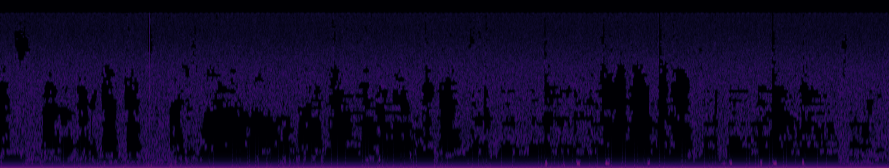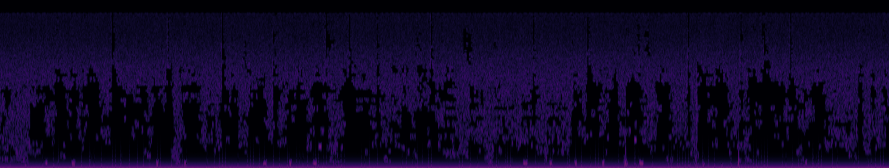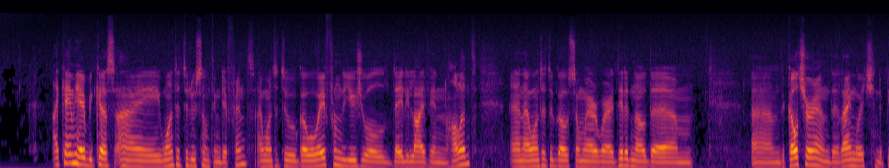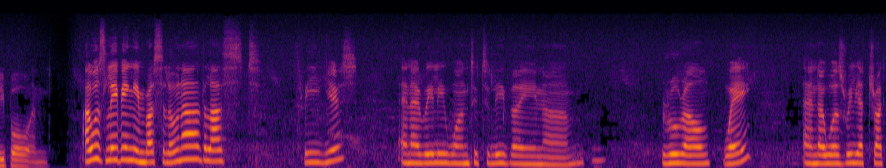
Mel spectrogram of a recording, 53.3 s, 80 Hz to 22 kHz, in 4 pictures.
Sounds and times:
Speech: 0:27.5 - 0:37.1, 0:38.0 - 0:43.9, 0:44.5 - 0:45.4, 0:46.0 - 0:49.1, 0:50.0 - 0:51.3, 0:52.1 - 0:53.2.

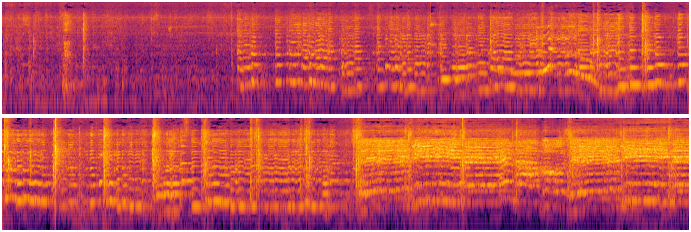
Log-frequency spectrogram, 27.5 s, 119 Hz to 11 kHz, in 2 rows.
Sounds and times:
Music: 0:04.6 - 0:27.4.

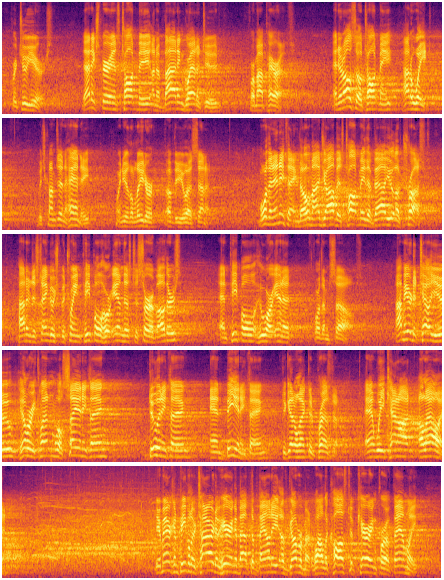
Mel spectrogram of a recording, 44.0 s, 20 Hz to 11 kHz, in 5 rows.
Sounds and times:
Narration, monologue: 0:00.0 - 0:35.8, 0:38.2 - 0:43.9
Male speech, man speaking: 0:00.2 - 0:01.0, 0:01.6 - 0:04.4, 0:05.0 - 0:05.9, 0:06.6 - 0:08.6, 0:09.6 - 0:13.0, 0:14.0 - 0:17.4, 0:18.0 - 0:21.2, 0:22.0 - 0:24.7, 0:25.5 - 0:28.6, 0:29.4 - 0:35.4, 0:38.3 - 0:43.6.

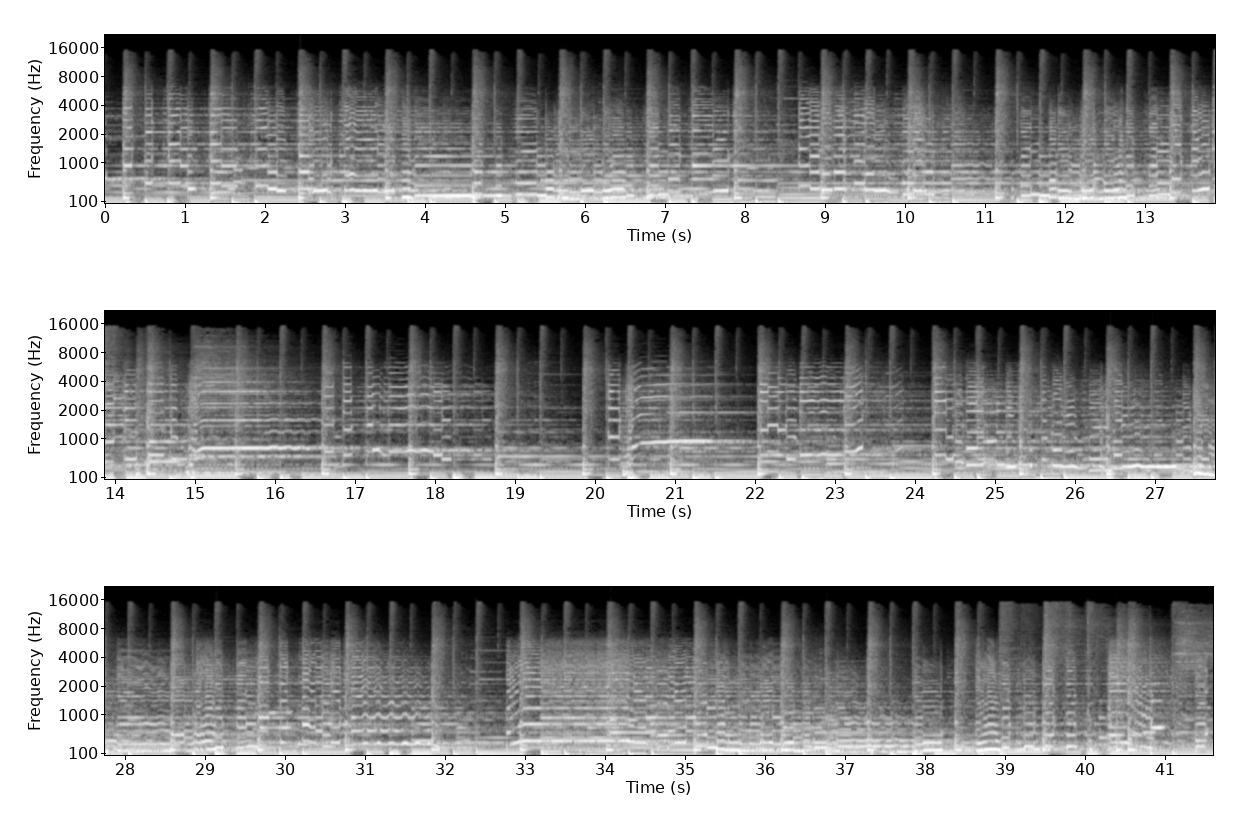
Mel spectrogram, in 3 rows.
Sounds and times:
Guitar: 0:00.0 - 0:41.6.

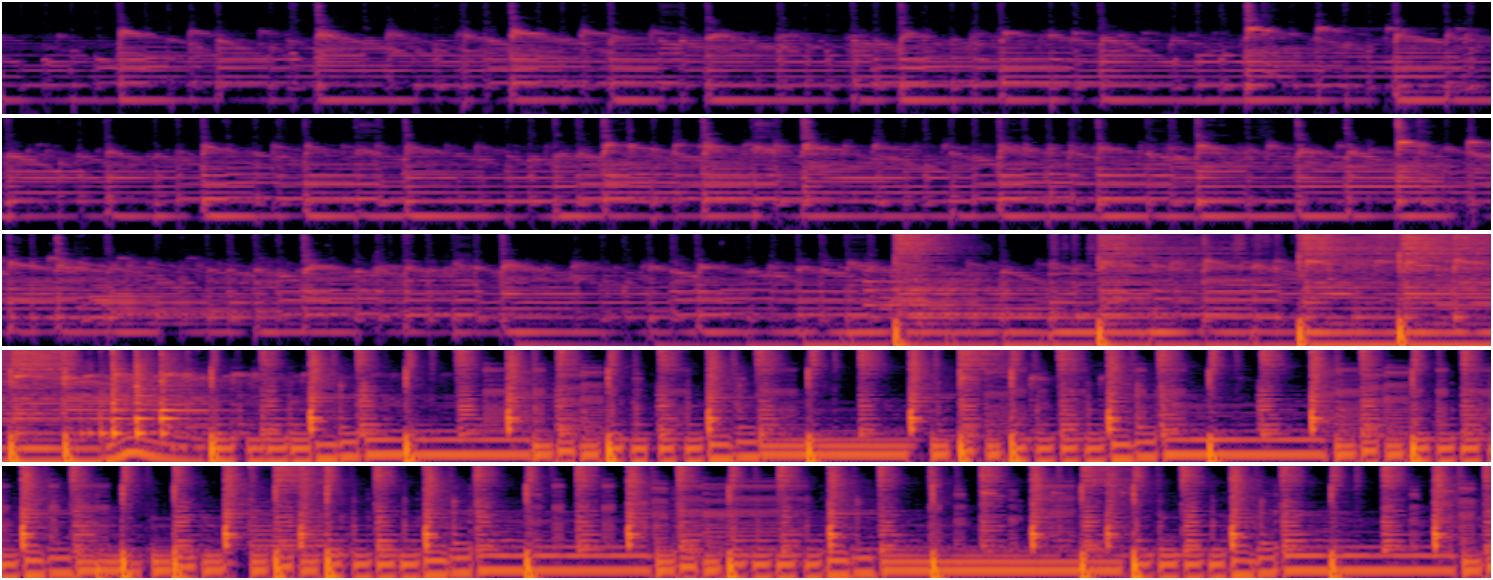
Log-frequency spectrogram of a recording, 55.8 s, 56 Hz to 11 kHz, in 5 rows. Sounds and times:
Music: 0:00.0 - 0:55.8.

